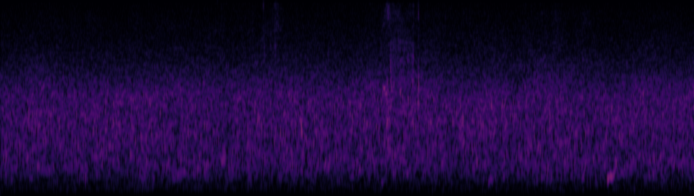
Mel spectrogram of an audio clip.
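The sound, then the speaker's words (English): A steady, unbroken wash of river water, not running too fast, flowing by a very deep, quiet fishing pool, a soft even rush filling the whole stretch with no voices or other sounds over it. “Not running too fast? No, not here. It's quite very, very deep, just up from where we are now.”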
